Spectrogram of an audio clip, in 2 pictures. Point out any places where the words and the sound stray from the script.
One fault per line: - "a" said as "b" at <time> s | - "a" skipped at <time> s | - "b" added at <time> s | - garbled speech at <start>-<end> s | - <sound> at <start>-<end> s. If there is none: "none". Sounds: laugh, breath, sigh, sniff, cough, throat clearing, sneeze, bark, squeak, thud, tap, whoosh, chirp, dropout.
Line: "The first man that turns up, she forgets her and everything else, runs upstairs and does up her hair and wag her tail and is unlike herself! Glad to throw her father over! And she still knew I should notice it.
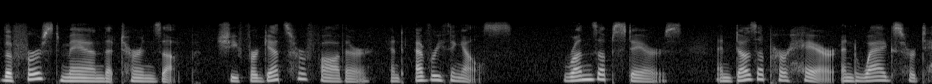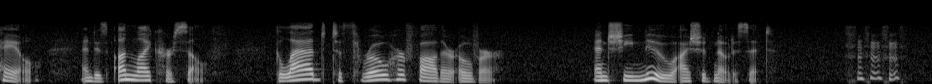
- "father" added at 3.0 s
- "wag" said as "wags" at 8.6 s
- "still" skipped at 15.7 s
- laugh at 17.8-18.4 s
